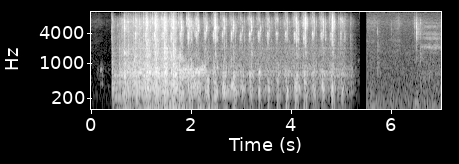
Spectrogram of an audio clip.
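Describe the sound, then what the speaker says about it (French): A sewing machine stitches fabric for a lined reversible drawstring pouch, a fast rhythmic mechanical chatter lasting about five seconds, then stopping, followed by a few quieter clicks close up. "je vais reprendre ma couture en faisant de nouveau un point d'arrêt"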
